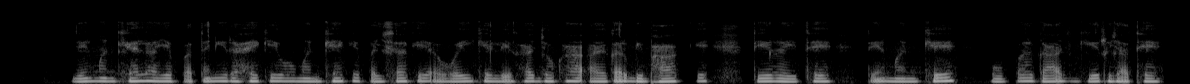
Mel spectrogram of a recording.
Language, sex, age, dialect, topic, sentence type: Chhattisgarhi, male, 18-24, Western/Budati/Khatahi, banking, statement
